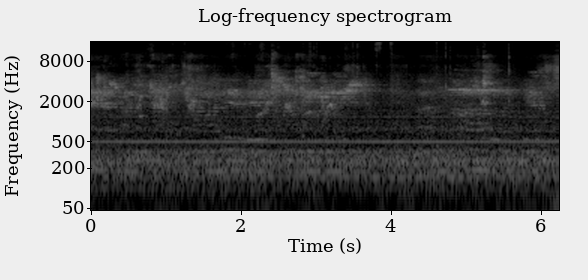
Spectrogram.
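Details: Talking pet rose-ringed parakeet gives continuous rough, buzzy chatter and squawky phrases, rising and falling, with brief higher chirps near the end over a constant low hum.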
